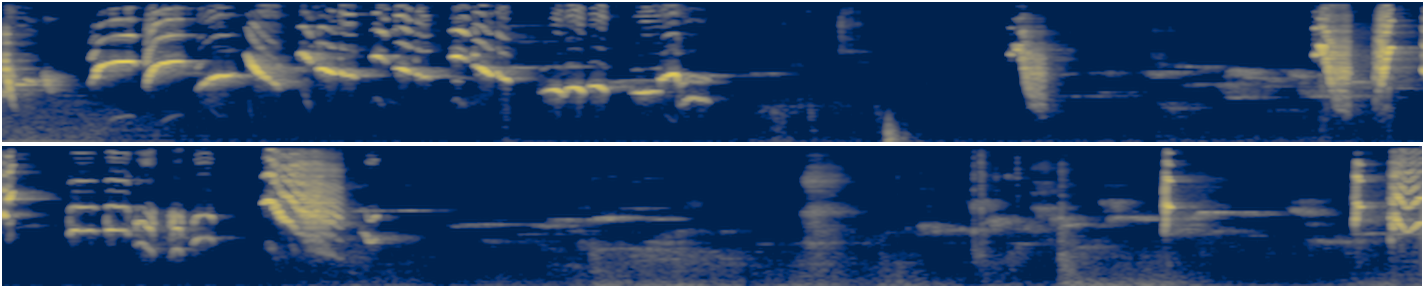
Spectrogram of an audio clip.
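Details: Oriental magpie-robin responding to another's song: an opening burst of quick, varied whistles and rising slurred notes, then sparser sharp chips and buzzy strokes spread through quieter stretches.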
